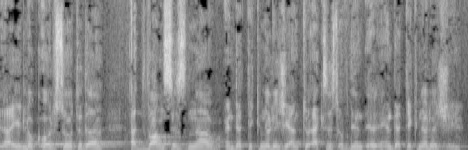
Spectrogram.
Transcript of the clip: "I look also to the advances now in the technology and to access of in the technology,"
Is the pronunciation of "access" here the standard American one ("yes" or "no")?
yes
